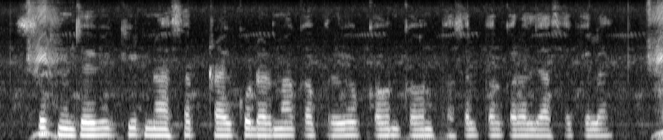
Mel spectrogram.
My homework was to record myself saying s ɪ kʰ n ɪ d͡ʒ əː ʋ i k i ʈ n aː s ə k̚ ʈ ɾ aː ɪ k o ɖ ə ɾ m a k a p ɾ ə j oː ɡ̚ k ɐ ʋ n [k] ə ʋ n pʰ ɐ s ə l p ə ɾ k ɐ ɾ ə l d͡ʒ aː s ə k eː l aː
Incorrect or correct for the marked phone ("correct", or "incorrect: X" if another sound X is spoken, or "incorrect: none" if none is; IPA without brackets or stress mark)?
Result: correct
